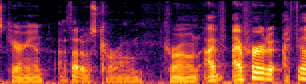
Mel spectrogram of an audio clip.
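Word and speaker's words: Charon: name right it's carrion I thought it was coron I've I've heard I feel like I've heard it pronounced both ways however it is coron they kill him and I'll do that hurt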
